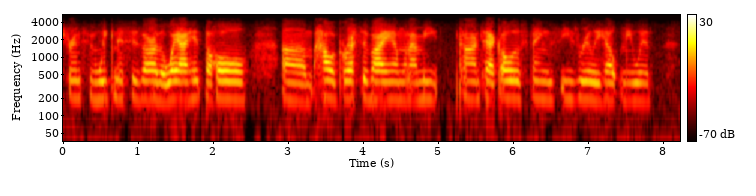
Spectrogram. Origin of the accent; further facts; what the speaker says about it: California, United States; I'm originally from Cali. I'm a Cali girl.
